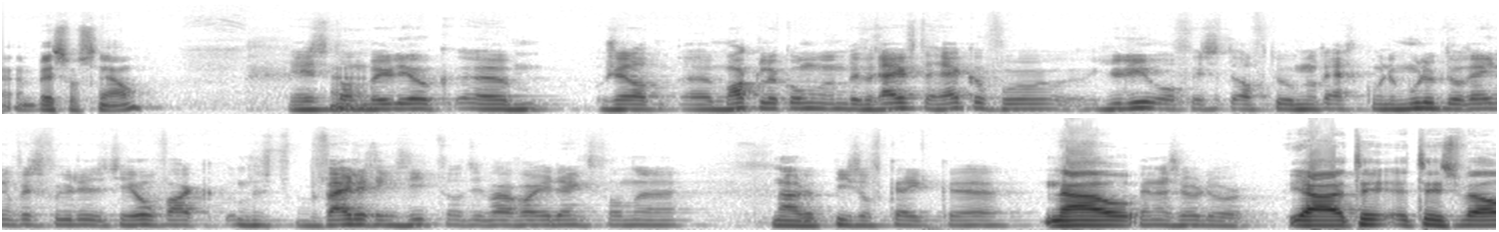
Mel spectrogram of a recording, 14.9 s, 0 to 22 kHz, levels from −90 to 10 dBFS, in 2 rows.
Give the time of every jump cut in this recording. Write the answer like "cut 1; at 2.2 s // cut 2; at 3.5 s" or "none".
none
